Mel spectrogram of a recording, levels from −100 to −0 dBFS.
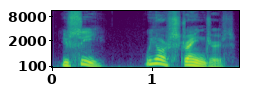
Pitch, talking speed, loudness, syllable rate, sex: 125 Hz, 160 wpm, -19 LUFS, 5.7 syllables/s, male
